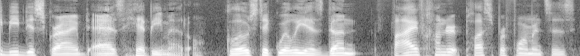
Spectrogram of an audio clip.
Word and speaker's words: Glostik Willy: And I came across a band called Glow Stick Willie. I will spell that for you. It's G-L-O-S-T-I-K. And then Willie is W-I-L-L-Y.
